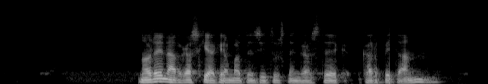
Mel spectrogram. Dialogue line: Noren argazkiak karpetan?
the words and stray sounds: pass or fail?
fail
